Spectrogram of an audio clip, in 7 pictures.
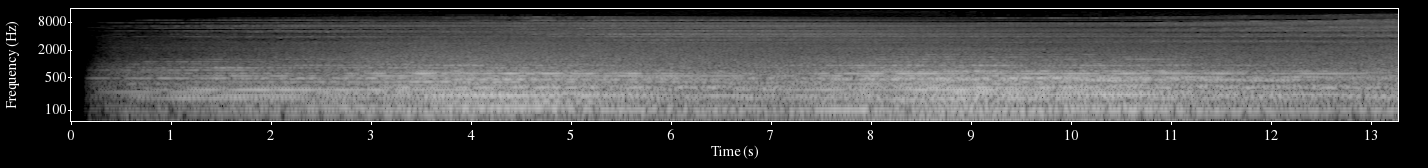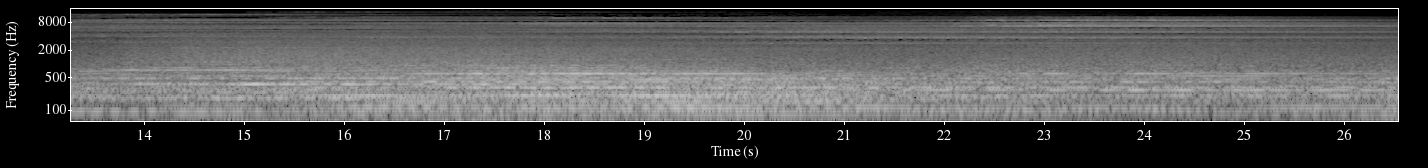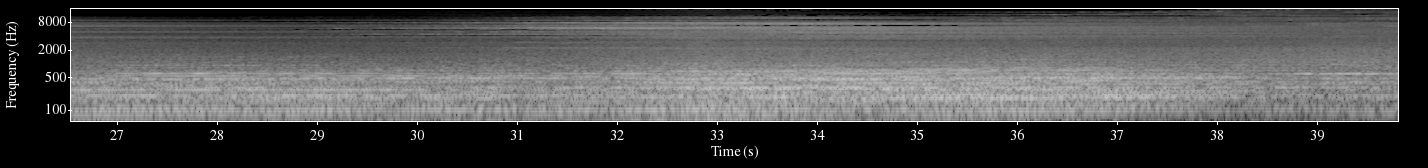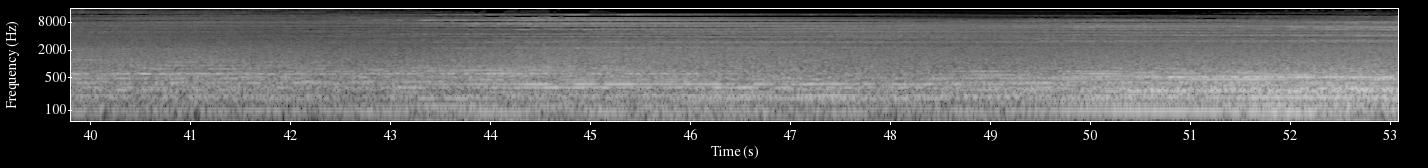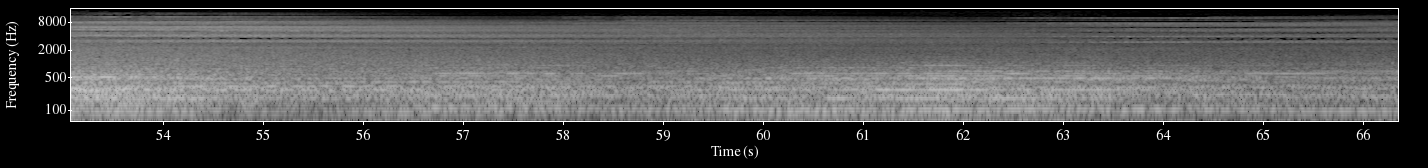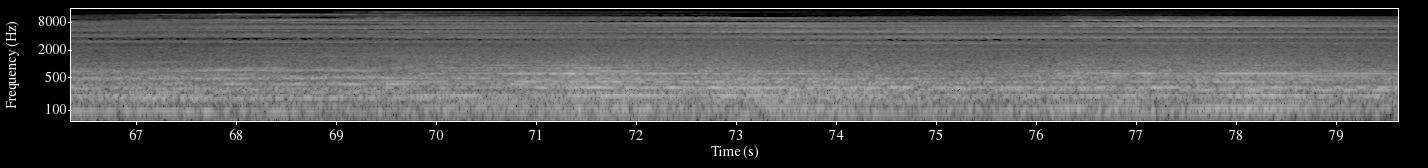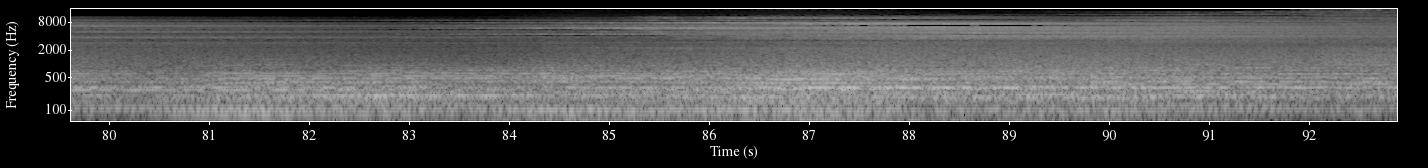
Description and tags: Meditate Calm Scape
Amb, Strange, Ambient, Calm, Cinematic, Meditate, Wind, Scape, Scary, Drone, Sci-Fi, Movie, Environment, Spooky, Atmosphere, Relax, Sound-Design, Creepy, Ambience, Ambiance, Chill, Fantasy, Sound, Horror, Eerie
